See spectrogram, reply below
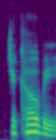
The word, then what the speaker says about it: Jakobi: Jakobi, yeah.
